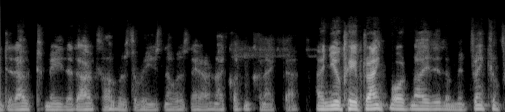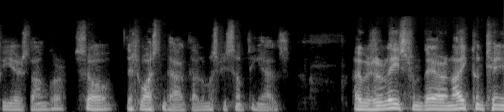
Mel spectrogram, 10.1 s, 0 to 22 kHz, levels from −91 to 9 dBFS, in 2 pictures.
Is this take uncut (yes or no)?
no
